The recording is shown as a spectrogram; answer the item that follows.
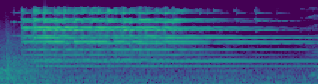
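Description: Altar bells, a cluster of small hand bells, shaken once as the priest receives Communion. The bells start about a quarter second in with a brief shimmer of strokes, then ring on in many high, clear tones that fade over about three seconds.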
